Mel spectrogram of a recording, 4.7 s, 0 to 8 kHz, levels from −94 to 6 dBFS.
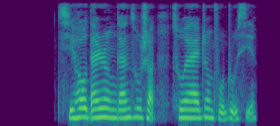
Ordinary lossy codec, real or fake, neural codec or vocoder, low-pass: Opus, 64 kbps; real; none; 7.2 kHz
